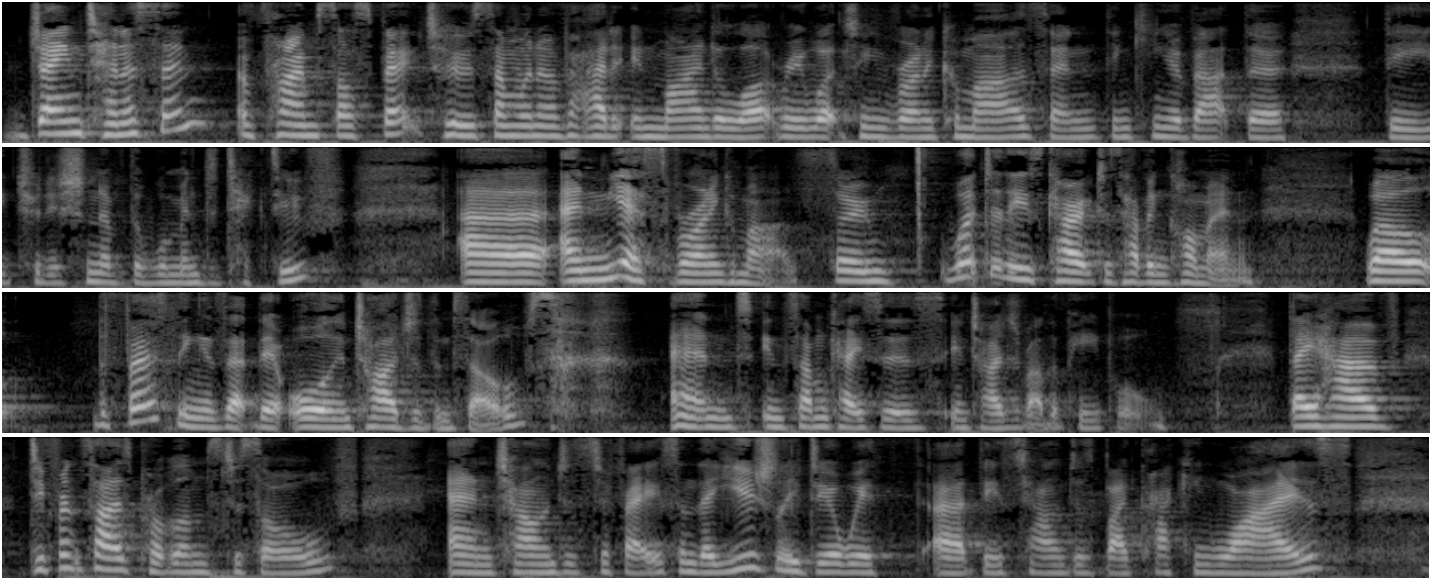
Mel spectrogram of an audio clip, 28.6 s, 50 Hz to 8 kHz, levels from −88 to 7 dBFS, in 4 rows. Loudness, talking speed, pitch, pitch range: -27 LUFS, 175 wpm, 185 Hz, 175-210 Hz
